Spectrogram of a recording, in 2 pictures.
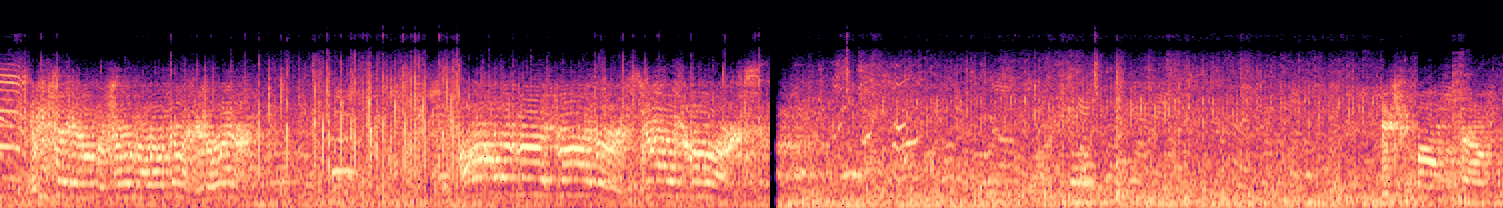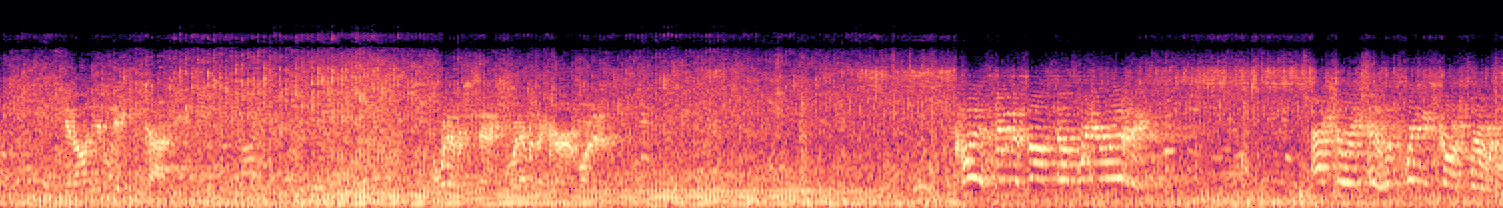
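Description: Grandstand crowd chatter over the engines of cars waiting at the start line, the steady engine sound growing louder through the middle of the stretch. The sound cuts out for a split second about eight seconds in.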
